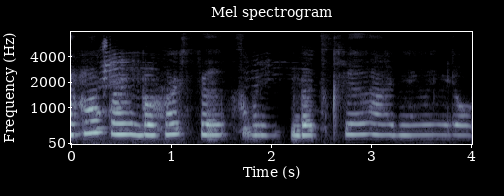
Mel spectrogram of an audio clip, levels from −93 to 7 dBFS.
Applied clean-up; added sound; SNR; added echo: neural mask model DeepFilterNet 3.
